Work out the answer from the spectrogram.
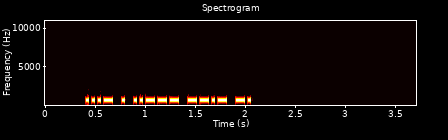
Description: Morse code, heard as a keyed tone, about 37 wpm, 700 Hz. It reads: VE2QN
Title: DXCC-100 Call Signs - 5 Characters - 40wpm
